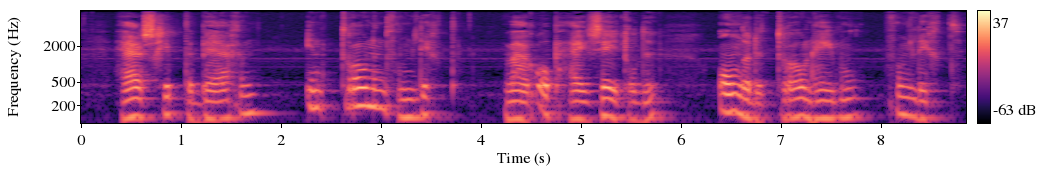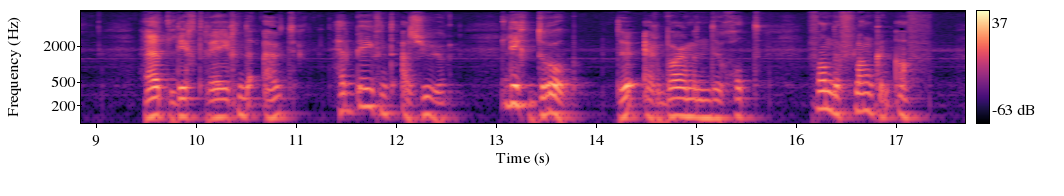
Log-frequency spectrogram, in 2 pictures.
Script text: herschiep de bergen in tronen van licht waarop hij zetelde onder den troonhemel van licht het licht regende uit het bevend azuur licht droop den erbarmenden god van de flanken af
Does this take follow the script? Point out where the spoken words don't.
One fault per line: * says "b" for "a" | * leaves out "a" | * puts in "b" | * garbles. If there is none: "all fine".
all fine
